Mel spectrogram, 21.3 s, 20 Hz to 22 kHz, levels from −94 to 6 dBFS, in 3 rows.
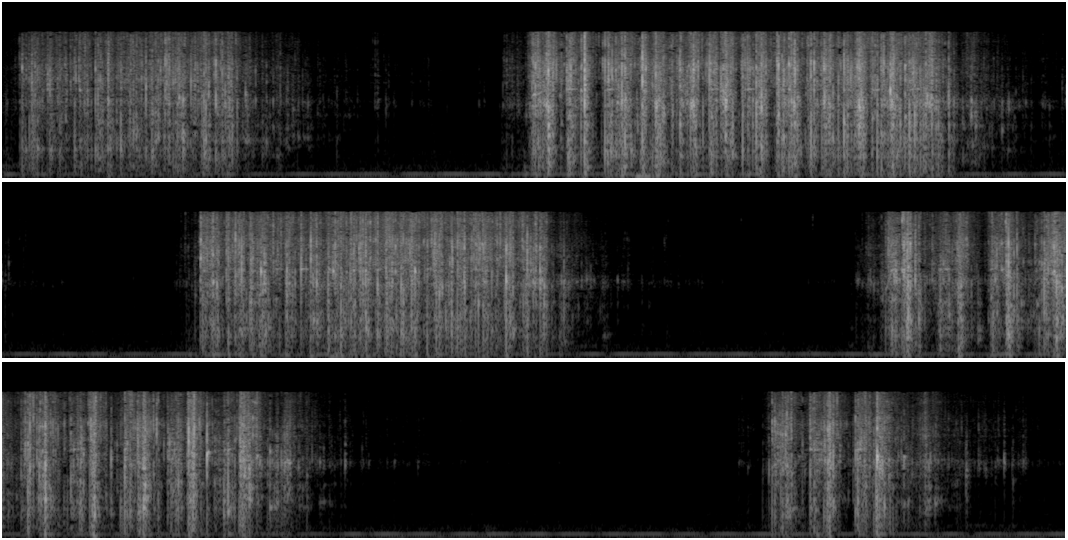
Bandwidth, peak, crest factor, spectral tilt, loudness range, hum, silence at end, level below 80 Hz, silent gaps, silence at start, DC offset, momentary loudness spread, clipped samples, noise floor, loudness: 11.5 kHz; -2 dBFS; 34 dB; 1.5 dB/octave; 10 LU; none; 0.85 s; -74 dBFS; none; 0.1 s; under 0.1%; 13 LU; under 0.1%; -75 dBFS; -31 LUFS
